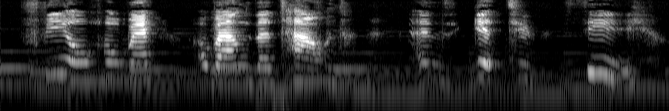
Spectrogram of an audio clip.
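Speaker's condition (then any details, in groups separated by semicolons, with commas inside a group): Cerebral palsy; uses crutches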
